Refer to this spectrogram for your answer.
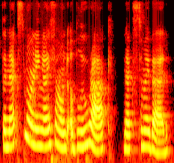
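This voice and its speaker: A teacher reads a children's picture book aloud expressively, pausing to put questions to her young listeners. Her voice sits high.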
